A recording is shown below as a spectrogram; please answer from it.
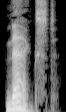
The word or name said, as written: next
